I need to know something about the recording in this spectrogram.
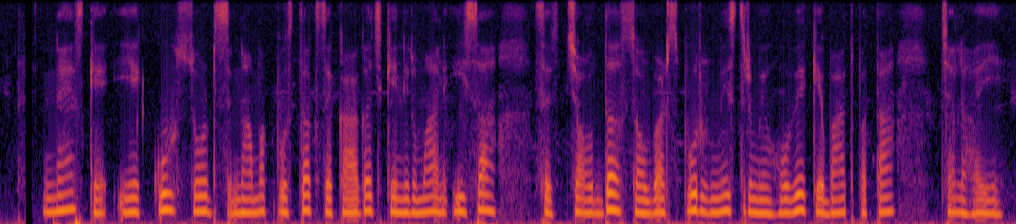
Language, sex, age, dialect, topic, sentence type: Magahi, female, 18-24, Central/Standard, banking, statement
